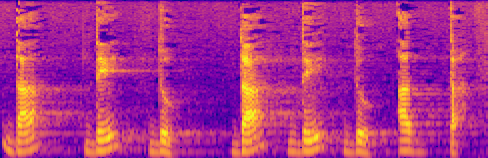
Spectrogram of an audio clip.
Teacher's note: দাল হরফটি উচ্চারিত হয় জিহ্বার অগ্রভাগ এবং সামনের দুই দাঁতের গুড়ি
